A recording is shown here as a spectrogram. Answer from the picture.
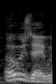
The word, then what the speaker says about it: OZÉ: So, Oze, which rhymes with Ole, is a Ghana-based fintech designed to improve access to capital for African small businesses.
